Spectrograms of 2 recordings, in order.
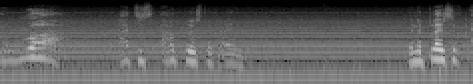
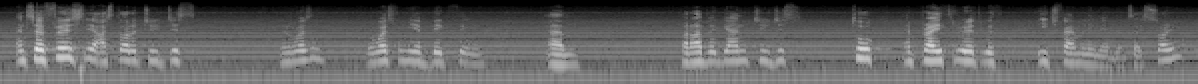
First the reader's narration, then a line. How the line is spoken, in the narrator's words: I shouted that loud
